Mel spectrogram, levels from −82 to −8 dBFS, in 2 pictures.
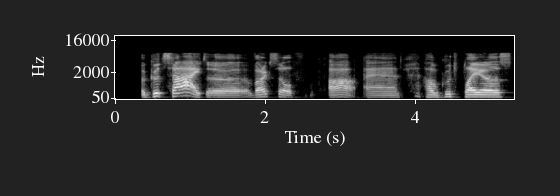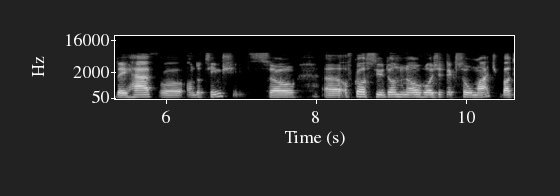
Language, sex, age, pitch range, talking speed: Czech, male, 20-39, 135-155 Hz, 165 wpm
